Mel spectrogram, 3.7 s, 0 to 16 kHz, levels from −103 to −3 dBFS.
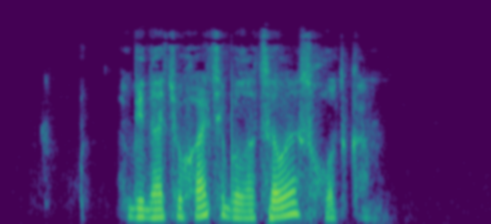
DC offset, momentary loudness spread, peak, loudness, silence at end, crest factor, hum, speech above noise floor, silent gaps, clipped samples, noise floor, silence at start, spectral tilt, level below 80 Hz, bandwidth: under 0.1%; 17 LU; -10 dBFS; -28 LUFS; 0.9 s; 22 dB; none; over 62 dB; none; under 0.1%; under -90 dBFS; 0.95 s; -6 dB/octave; -68 dBFS; 9.8 kHz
